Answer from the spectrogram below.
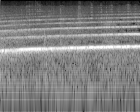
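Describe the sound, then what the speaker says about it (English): An ambulance siren sounds steadily and loudly throughout, one sustained tone slowly rising in pitch as it passes, with faint road rumble beneath and no talking. "The ambulance passing by."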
